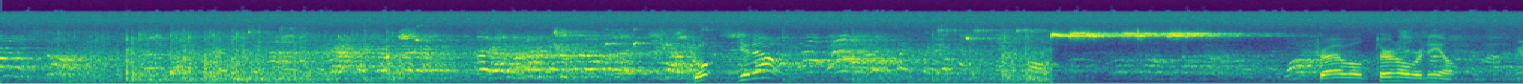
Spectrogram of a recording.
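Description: Basketball game sound in a gymnasium: a ball bouncing on the hardwood floor amid the voices of players and spectators. About nine seconds in, the noise drops away suddenly and a steady high tone holds for about two seconds, followed by a few shouts.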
